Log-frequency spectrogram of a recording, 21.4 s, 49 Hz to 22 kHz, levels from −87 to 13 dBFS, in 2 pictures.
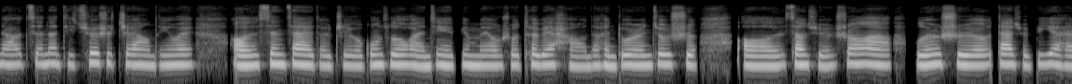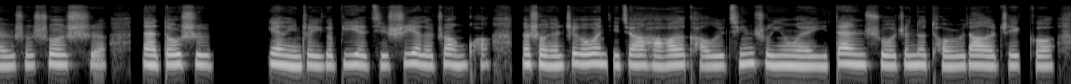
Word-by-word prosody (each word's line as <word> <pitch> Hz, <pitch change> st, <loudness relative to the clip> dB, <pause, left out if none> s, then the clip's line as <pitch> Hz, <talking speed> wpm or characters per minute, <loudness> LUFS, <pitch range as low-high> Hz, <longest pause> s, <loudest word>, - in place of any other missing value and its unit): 了 210 Hz, -1 st, -1 dB
解， 220 Hz, +1 st, -6 dB
那 225 Hz, +1 st, 0 dB
的 210 Hz, -1 st, -7 dB
确 235 Hz, +4 st, +1 dB
是 230 Hz, 0 st, -4 dB
这 220 Hz, +1 st, -5 dB
样 205 Hz, -1 st, +1 dB
的， 200 Hz, -, -6 dB
因 205 Hz, 0 st, 0 dB
为， 210 Hz, 0 st, 0 dB, 0.4 s
呃， 195 Hz, 0 st, +5 dB
现 215 Hz, +1 st, +1 dB
在 210 Hz, -1 st, +3 dB
的 195 Hz, -1 st, -4 dB
这 200 Hz, 0 st, -4 dB
个 190 Hz, -, -2 dB
工 210 Hz, +2 st, 0 dB
作 210 Hz, -1 st, +2 dB
环 195 Hz, -2 st, +1 dB
境 205 Hz, +2 st, -1 dB
也 200 Hz, -, +2 dB
并 210 Hz, 0 st, -2 dB
没 195 Hz, 0 st, +1 dB
有 195 Hz, 0 st, -1 dB
说 200 Hz, +1 st, -3 dB
特 210 Hz, +3 st, -1 dB
别 210 Hz, +1 st, +2 dB
好， 190 Hz, -3 st, -4 dB
那 195 Hz, +2 st, -2 dB
很 200 Hz, -1 st, +1 dB
多 205 Hz, +1 st, +2 dB
人 200 Hz, 0 st, +1 dB
就 215 Hz, +1 st, +1 dB
是， 205 Hz, -1 st, -1 dB, 0.5 s
呃， 190 Hz, -1 st, +2 dB
像 210 Hz, 0 st, +3 dB
学 195 Hz, -2 st, -4 dB
生 220 Hz, +2 st, 0 dB
啊 205 Hz, -2 st, +3 dB, 0.2 s
无 200 Hz, -, -1 dB
论 205 Hz, +2 st, +4 dB
是 205 Hz, -1 st, +2 dB
大 220 Hz, -1 st, +4 dB
学 210 Hz, -1 st, -4 dB
毕 210 Hz, +2 st, -6 dB
业 220 Hz, -1 st, +2 dB
还 190 Hz, -1 st, -2 dB
是 190 Hz, -, -3 dB
说 200 Hz, 0 st, -5 dB
硕 210 Hz, 0 st, 0 dB
士， 100 Hz, -, -4 dB, 0.4 s
那 210 Hz, -1 st, +5 dB
都 210 Hz, +2 st, +2 dB
是 210 Hz, -2 st, 0 dB, 0.5 s
面 220 Hz, -3 st, +3 dB
临 190 Hz, -2 st, +2 dB
着 200 Hz, +1 st, -1 dB
一 195 Hz, -, 0 dB
个 200 Hz, 0 st, -2 dB
毕 210 Hz, +2 st, -4 dB
业 210 Hz, -2 st, +2 dB
及 195 Hz, +1 st, -6 dB
失 225 Hz, +3 st, -3 dB
业 230 Hz, -1 st, +3 dB
的 200 Hz, -2 st, 0 dB
状 205 Hz, -1 st, -1 dB
况。 205 Hz, 0 st, -10 dB, 0.3 s
那 215 Hz, -, +3 dB
首 210 Hz, -1 st, +1 dB
先 195 Hz, 0 st, +1 dB
这 230 Hz, +3 st, -1 dB
个 220 Hz, -1 st, +3 dB
问 225 Hz, -1 st, +3 dB
题 205 Hz, -1 st, -4 dB
就 205 Hz, +1 st, -2 dB
要 205 Hz, -, +4 dB
好 195 Hz, -2 st, 0 dB
好 200 Hz, +1 st, +3 dB
地 205 Hz, -, +3 dB
考 190 Hz, -1 st, -4 dB
虑 195 Hz, -, 0 dB
清 220 Hz, +4 st, -1 dB
楚， 230 Hz, -2 st, -2 dB
因 200 Hz, 0 st, +2 dB
为 190 Hz, -1 st, +1 dB
一 190 Hz, 0 st, -2 dB
旦 220 Hz, 0 st, +3 dB
说 200 Hz, -1 st, -1 dB
真 205 Hz, +1 st, -1 dB
的 205 Hz, -1 st, 0 dB
投 190 Hz, -2 st, -3 dB
入 190 Hz, +1 st, -1 dB
到 200 Hz, 0 st, +3 dB
了 190 Hz, 0 st, +1 dB
这 195 Hz, +1 st, -4 dB
个， 190 Hz, 0 st, -2 dB
205 Hz, 270 characters per minute, -21 LUFS, 195-215 Hz, 0.5 s, 呃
